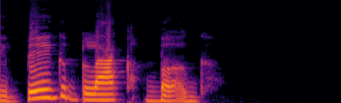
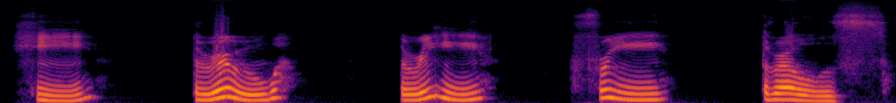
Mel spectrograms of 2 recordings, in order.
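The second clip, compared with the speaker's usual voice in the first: word by word; much slower than usual. Shown as a demonstration. Teacher breaking down a tongue twister, word by word. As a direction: separate words with long pauses. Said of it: "make sure that you are pronouncing each word".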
